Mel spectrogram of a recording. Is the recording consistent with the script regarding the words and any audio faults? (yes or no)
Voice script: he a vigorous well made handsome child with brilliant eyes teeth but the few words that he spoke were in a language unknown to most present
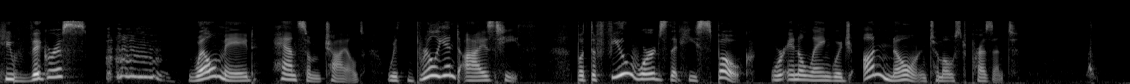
no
